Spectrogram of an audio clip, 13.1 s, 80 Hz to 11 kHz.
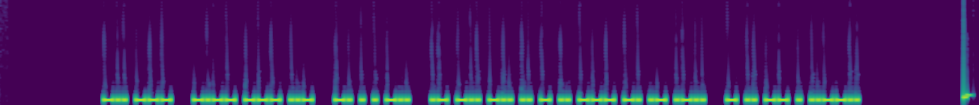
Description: Morse code, heard as a keyed tone, about 28 wpm, 700 Hz. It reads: DO YOU NEED ADDITIONAL TIME?
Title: Sentences from Top 1000 Words - Review Part 4 - 28wpm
